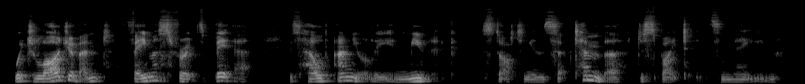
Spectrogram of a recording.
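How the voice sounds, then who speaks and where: Speaking with a British accent at a fairly slow pace, a man with a fairly high pitch has a bright, sharp tone and big swings in loudness. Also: ordinary pitch variation. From UK. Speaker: online quiz host. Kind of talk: quiz reading.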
